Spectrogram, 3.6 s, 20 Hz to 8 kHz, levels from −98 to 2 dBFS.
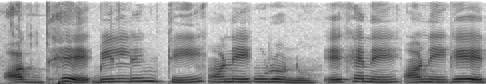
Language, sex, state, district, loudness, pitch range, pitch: Bengali, female, West Bengal, Malda, -17 LUFS, 230-260 Hz, 245 Hz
